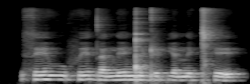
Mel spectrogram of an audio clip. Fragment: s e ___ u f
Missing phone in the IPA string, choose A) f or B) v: B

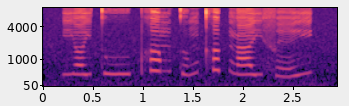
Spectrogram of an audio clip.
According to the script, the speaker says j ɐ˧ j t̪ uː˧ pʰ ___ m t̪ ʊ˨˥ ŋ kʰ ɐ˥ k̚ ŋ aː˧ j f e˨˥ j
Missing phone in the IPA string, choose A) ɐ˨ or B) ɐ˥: B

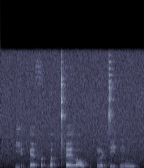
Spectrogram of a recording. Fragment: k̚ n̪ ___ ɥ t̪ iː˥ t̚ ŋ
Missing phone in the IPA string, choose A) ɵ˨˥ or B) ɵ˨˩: A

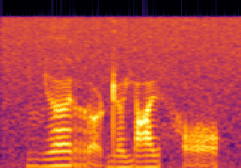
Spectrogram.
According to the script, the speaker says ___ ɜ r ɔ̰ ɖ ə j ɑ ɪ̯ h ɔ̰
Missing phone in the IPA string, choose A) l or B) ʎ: B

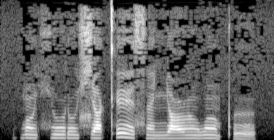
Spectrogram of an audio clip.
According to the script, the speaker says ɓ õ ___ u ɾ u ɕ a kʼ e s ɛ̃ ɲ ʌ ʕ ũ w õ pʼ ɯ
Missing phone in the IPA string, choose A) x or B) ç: B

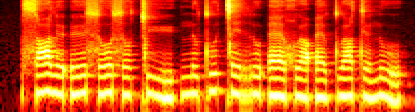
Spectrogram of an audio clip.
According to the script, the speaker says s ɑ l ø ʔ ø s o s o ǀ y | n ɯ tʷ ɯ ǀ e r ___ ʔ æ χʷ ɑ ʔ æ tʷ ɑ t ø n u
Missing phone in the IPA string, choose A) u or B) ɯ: A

